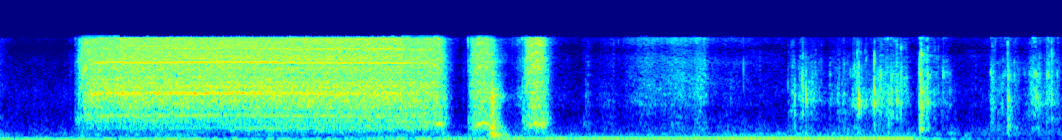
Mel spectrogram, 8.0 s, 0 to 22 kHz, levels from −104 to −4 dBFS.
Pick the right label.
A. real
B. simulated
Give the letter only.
B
